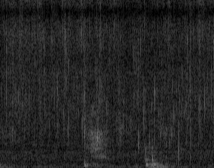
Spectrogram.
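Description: Chicken pieces fry in hot oil for chilli chicken with a close, continuous crackling sizzle, marked by a few sharper pops. There is no speech.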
